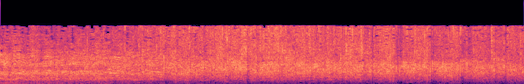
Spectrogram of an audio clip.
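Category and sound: crowd, audience applause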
